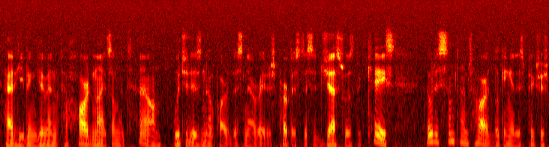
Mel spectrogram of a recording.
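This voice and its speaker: A man's voice: low-pitched, darkish tone, low-quality recording. A man reading a story aloud as narrator, in a dramatic literary style. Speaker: narrator, reader.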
